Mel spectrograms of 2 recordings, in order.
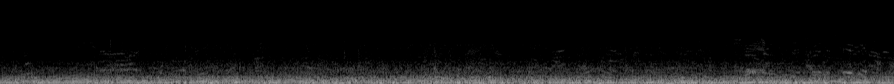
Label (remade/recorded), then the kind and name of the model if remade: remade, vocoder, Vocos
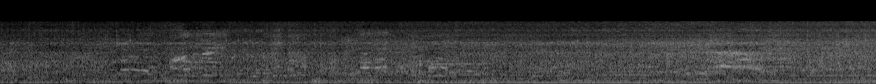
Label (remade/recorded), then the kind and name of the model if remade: remade, codec, SNAC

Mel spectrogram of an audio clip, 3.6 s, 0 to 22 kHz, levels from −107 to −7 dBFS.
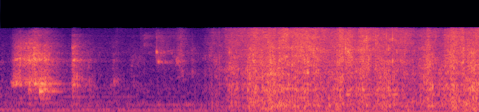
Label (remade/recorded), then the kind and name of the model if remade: remade, autoencoder, DAC-VAE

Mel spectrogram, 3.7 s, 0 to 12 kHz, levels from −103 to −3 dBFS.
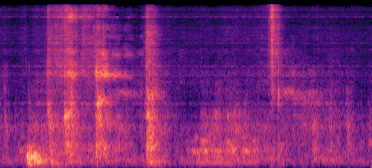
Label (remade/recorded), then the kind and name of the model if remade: remade, codec, HILCodec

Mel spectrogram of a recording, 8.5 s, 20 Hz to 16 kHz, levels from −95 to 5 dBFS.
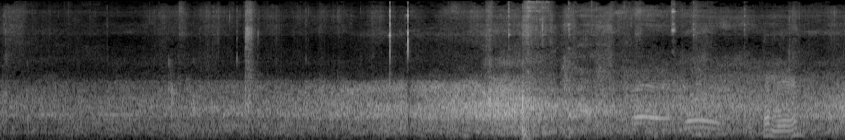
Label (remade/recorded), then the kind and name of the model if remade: recorded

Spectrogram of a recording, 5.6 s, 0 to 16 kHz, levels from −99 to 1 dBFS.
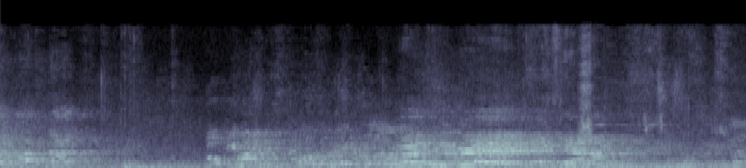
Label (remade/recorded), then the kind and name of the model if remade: recorded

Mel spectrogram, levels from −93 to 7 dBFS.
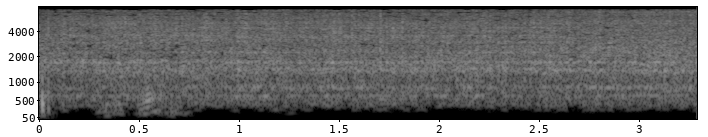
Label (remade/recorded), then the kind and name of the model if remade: recorded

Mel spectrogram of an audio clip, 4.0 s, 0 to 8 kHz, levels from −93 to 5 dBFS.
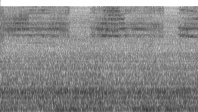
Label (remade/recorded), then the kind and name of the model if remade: recorded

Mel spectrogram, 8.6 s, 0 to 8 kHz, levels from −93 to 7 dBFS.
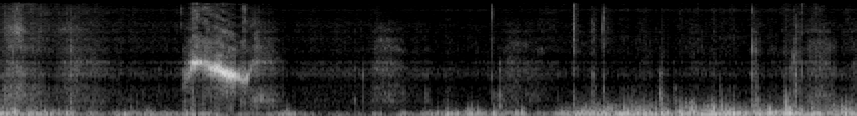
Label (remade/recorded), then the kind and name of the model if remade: remade, codec, HILCodec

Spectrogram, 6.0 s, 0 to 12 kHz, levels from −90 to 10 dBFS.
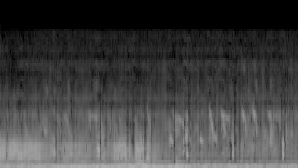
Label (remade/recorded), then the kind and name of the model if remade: remade, vocoder, BigVGAN v2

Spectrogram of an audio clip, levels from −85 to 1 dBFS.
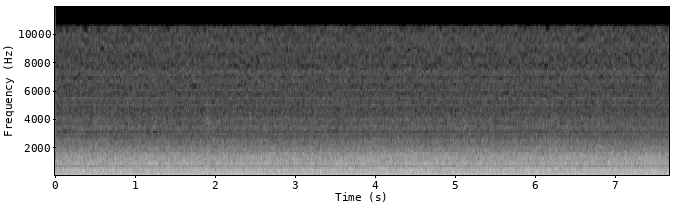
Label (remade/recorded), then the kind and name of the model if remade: remade, vocoder, Vocos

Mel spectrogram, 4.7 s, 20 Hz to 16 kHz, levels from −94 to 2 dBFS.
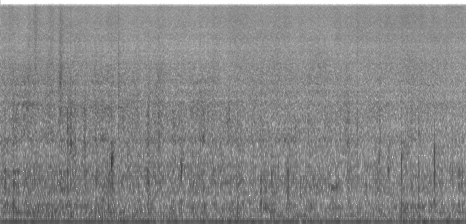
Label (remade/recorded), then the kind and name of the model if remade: remade, autoencoder, DAC-VAE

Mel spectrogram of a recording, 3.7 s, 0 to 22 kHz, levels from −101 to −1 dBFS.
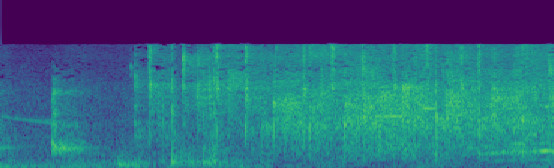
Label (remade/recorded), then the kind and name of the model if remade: recorded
